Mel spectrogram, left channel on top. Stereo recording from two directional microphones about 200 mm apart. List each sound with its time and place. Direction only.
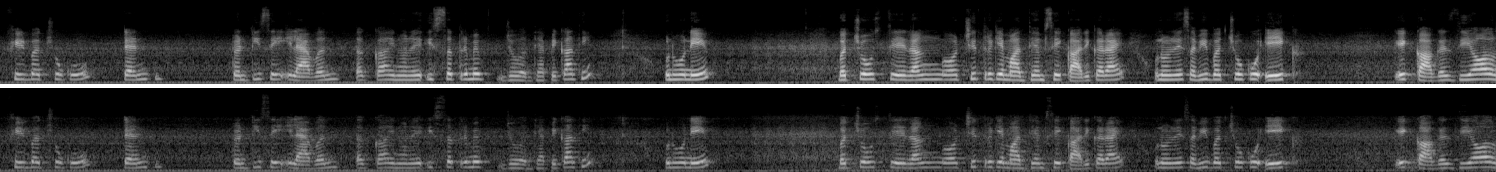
0.1 s a woman's voice: 30° left (ahead or behind)
6.7 s speech: 45° left (ahead or behind)
8.4 s a woman's voice: 40° left (ahead or behind)
13.9 s a woman's voice: 40° left (ahead or behind)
